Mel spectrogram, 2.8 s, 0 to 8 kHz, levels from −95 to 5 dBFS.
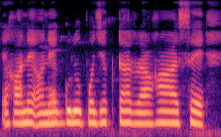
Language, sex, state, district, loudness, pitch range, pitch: Bengali, female, Assam, Hailakandi, -14 LUFS, 205-220 Hz, 210 Hz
